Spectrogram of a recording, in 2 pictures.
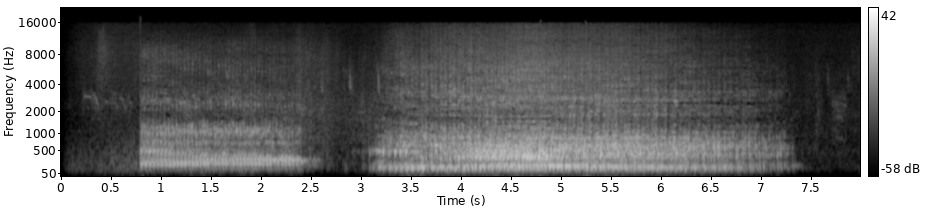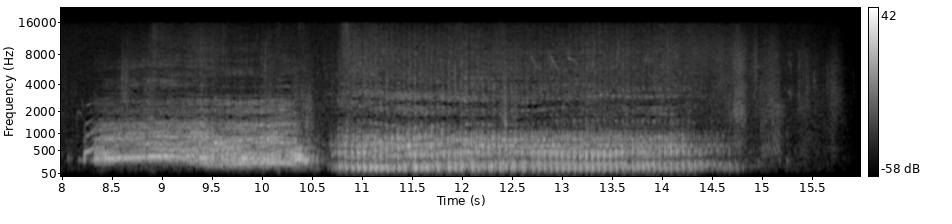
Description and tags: An elephant in Tanzania recorded on DAT (Tascam DAP-1) with a Sennheiser ME66 by G de Courtivron.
